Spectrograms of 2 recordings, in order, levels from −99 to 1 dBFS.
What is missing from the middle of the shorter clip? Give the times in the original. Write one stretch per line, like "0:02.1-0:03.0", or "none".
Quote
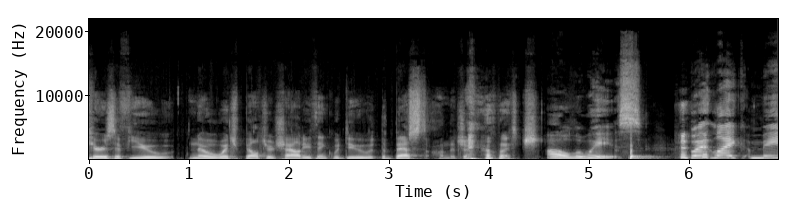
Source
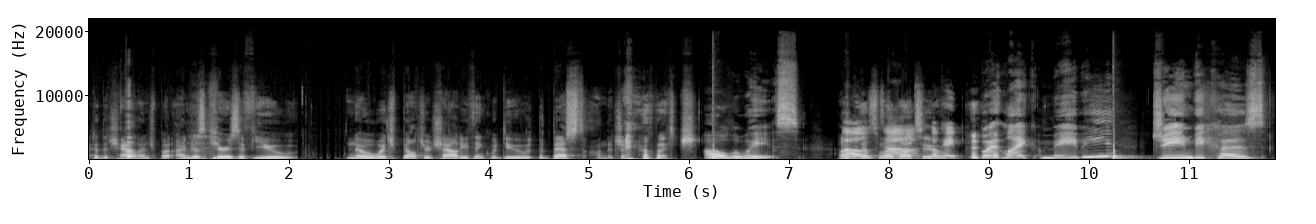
0:02.2-0:02.5
0:07.4-0:08.7

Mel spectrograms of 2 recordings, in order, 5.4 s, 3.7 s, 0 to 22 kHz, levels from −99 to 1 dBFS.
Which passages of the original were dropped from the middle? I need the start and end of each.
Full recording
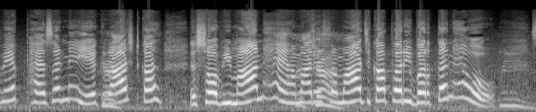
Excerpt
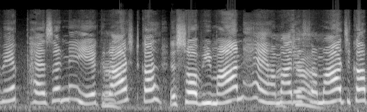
0:01.6-0:01.8

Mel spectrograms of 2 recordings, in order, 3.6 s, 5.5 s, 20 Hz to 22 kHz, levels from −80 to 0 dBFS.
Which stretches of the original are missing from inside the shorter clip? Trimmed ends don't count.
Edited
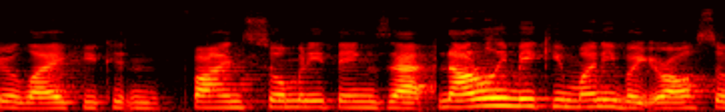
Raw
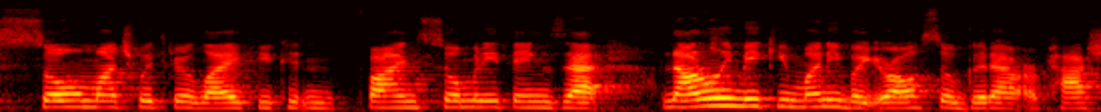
0:03.0-0:03.3

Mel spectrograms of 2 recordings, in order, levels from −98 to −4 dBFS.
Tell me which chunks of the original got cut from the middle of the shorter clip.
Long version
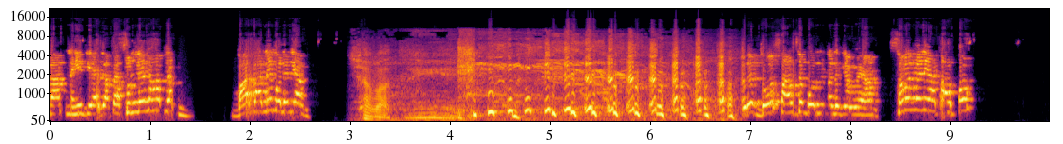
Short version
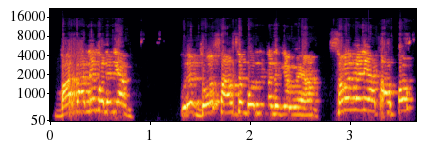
0:03.1-0:06.9

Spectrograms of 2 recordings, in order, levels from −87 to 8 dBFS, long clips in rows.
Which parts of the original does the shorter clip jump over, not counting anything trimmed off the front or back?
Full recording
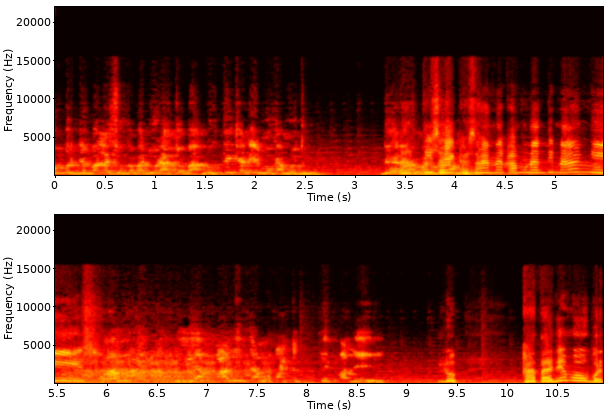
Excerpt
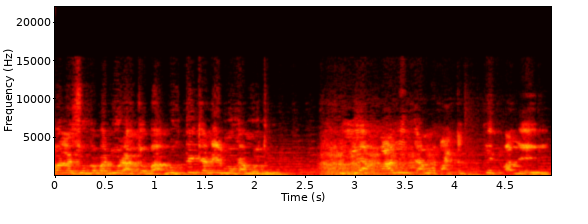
0:03.0-0:06.5

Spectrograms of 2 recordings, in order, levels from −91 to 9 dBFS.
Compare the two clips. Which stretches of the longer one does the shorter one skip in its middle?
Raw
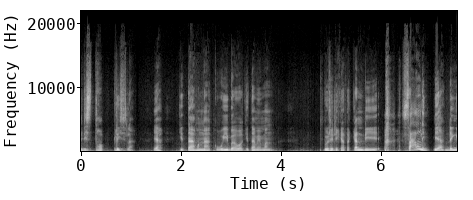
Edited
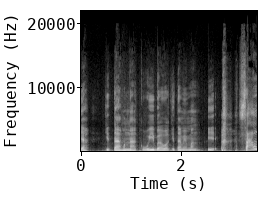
0:04.0-0:05.8

